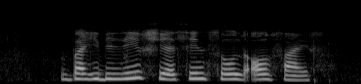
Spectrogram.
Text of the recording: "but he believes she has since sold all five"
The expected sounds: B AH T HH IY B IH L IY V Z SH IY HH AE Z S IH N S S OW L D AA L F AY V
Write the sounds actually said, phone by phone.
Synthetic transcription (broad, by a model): B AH T HH IY B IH L IY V SH IY HH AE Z S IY N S S OW L D AA L F AY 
